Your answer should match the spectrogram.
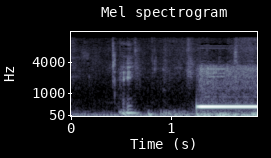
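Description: A telephone call being dialled: after a stretch of faint, low rustling, a loud, steady, single-pitched line tone starts abruptly and holds unbroken to the end.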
